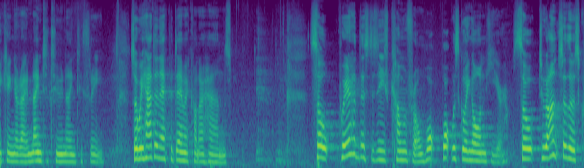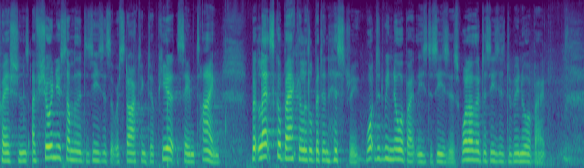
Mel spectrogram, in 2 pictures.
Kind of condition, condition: setting, large echoing room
